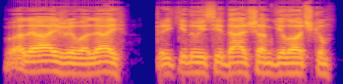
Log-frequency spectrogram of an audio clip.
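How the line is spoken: Grumbling. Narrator (Russian): проворчал Сюрков

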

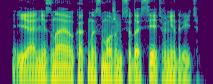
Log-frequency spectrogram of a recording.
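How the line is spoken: Sighing. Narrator (Russian): вздохнул он

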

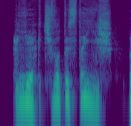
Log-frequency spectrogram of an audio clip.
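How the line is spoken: Hissing. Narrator (Russian): Прошипела

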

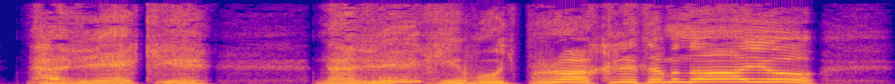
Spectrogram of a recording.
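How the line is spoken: Choking hoarse rasp. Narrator (Russian): хрипел он, задыхаясь

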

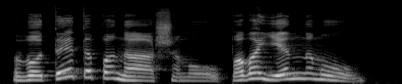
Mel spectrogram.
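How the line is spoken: Approving boom. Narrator (Russian): одобрительно прогудел Кузьмин

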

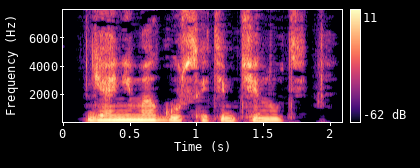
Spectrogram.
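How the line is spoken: Muttered. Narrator (Russian): пробормотал я

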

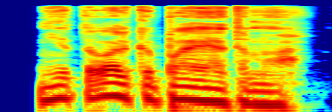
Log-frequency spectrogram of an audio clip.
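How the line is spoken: Grumbled. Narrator (Russian): буркнул Даргаш

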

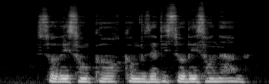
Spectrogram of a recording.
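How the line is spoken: Young woman crying out. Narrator (French): s'écria la jeune femme

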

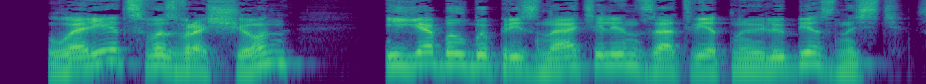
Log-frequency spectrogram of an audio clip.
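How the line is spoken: Plain. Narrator (Russian): сказал Дубровский

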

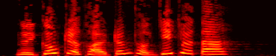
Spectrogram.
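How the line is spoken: Furious shout. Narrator (Vietnamese): Hắn càng nghĩ càng giận, thét lớn

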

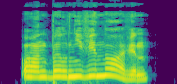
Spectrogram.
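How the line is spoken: High-pitched shout, woman. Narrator (Russian): тонким голосом выкрикнула женщина со светлыми волосами

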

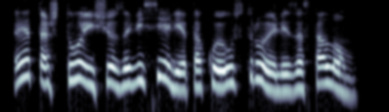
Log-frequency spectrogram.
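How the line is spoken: Disapproving grumble. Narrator (Russian): проворчал Ройк, осуждающе

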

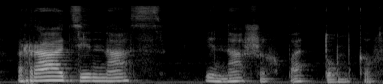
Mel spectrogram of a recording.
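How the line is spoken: Very quiet. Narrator (Russian): сказал Роджер вслух, но очень тихо

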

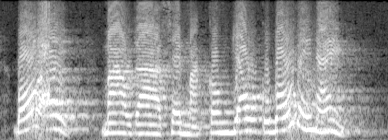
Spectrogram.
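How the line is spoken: Joyful loud shout. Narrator (Vietnamese): hôm nay gặp bố mẹ thì trong lòng cảm thấy vô cùng hồ hởi, cất cao giọng hét toáng lên

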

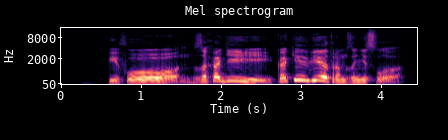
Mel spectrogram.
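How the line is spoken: Booming echo, man. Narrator (Russian): прогремел на всю пещеру мужчина

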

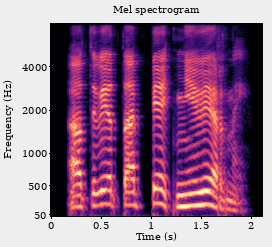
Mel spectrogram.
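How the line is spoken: Snorting. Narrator (Russian): хмыкнул Ваня

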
